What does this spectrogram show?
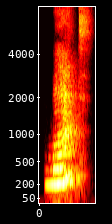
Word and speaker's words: gnat: of words, such as gnat and gnaw, and also at the end of many words. This is design and foreign. In each of these words, the letter G is silent.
